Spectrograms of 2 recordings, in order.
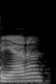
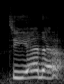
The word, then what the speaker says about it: Deanna: Deanna. Deanna.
